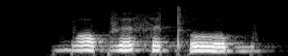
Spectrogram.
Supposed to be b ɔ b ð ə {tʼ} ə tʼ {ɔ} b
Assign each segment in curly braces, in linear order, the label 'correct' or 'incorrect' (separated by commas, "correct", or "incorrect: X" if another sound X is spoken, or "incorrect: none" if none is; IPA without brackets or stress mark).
incorrect: θ, incorrect: o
